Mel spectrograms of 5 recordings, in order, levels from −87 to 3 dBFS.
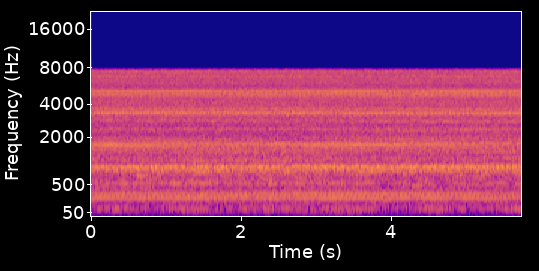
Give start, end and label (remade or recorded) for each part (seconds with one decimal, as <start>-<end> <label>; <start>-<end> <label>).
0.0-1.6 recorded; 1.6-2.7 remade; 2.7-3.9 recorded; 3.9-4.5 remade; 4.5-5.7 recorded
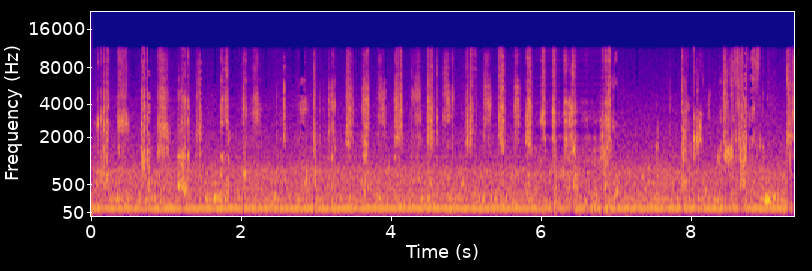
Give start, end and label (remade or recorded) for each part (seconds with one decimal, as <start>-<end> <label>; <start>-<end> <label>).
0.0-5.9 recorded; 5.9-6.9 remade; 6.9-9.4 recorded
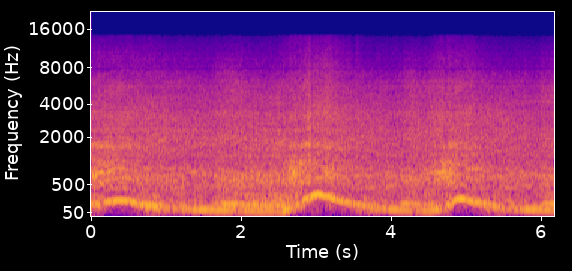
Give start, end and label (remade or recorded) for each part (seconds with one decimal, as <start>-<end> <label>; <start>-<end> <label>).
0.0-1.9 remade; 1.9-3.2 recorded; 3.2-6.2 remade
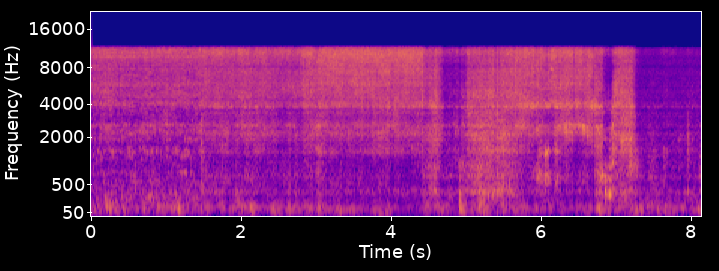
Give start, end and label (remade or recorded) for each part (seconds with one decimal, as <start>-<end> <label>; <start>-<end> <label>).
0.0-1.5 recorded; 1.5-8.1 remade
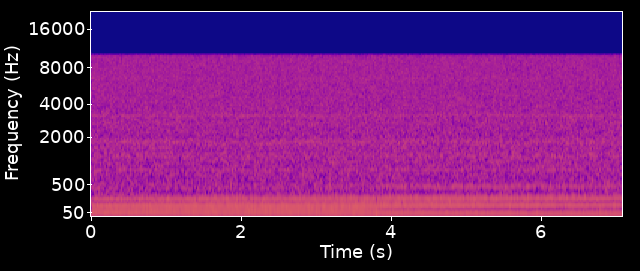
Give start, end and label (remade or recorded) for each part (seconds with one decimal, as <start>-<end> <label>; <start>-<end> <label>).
0.0-7.1 recorded

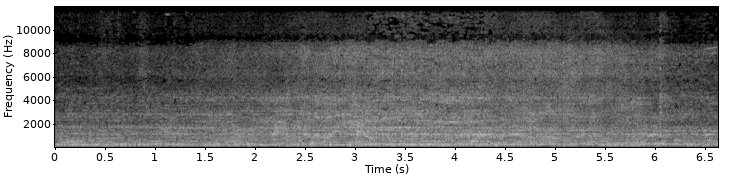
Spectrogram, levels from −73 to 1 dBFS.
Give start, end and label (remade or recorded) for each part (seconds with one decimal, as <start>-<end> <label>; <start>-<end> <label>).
0.0-1.4 recorded; 1.4-3.1 remade; 3.1-4.4 recorded; 4.4-6.0 remade; 6.0-6.6 recorded

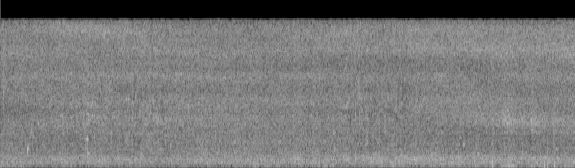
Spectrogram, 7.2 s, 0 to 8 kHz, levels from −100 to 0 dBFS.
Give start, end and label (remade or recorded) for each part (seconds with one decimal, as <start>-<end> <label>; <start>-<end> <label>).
0.0-1.5 recorded; 1.5-2.1 remade; 2.1-4.3 recorded; 4.3-5.1 remade; 5.1-7.2 recorded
